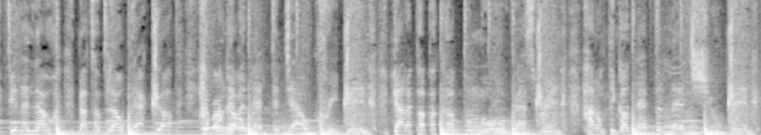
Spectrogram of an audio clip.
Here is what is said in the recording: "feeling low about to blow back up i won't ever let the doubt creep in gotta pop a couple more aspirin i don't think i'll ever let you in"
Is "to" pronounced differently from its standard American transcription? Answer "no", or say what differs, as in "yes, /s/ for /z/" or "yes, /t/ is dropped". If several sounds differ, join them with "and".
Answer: yes, /s/ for /t/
